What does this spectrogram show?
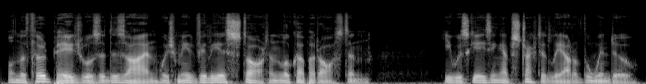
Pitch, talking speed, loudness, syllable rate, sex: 85 Hz, 225 wpm, -18 LUFS, 5.7 syllables/s, male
